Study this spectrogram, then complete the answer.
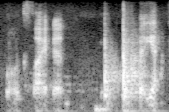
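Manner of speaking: soft breathy whisper. Real, not acted. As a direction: whisper it excitedly. Whispered aside about the food.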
